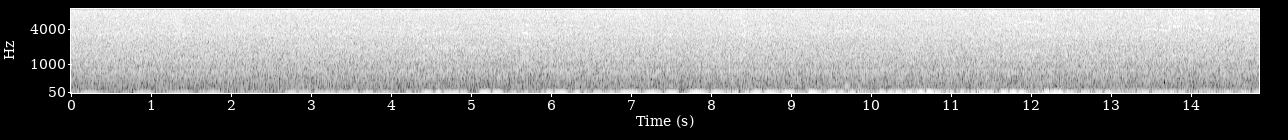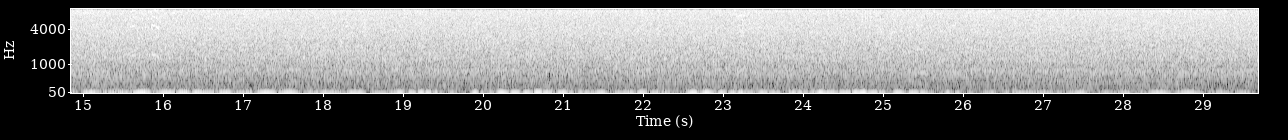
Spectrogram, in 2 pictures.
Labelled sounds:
11.8	12.1	Pacific white-sided dolphin, 4.9 to 5.3 kHz
13.5	13.8	Pacific white-sided dolphin, 3.8 to 4.1 kHz

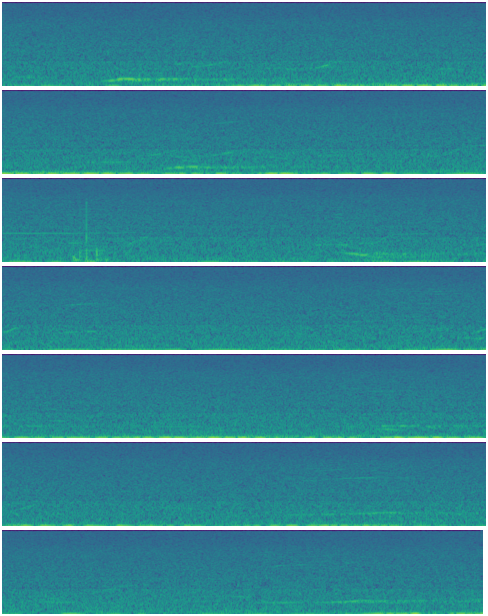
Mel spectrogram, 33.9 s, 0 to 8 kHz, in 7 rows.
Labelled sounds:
6.9	7.3	humpback whale, 2.4 to 2.8 kHz
9.6	10.1	humpback whale, 0.90 to 1.1 kHz
15.2	15.5	humpback whale, 1.9 to 2.2 kHz
27.6	28.0	humpback whale, 2.1 to 2.4 kHz

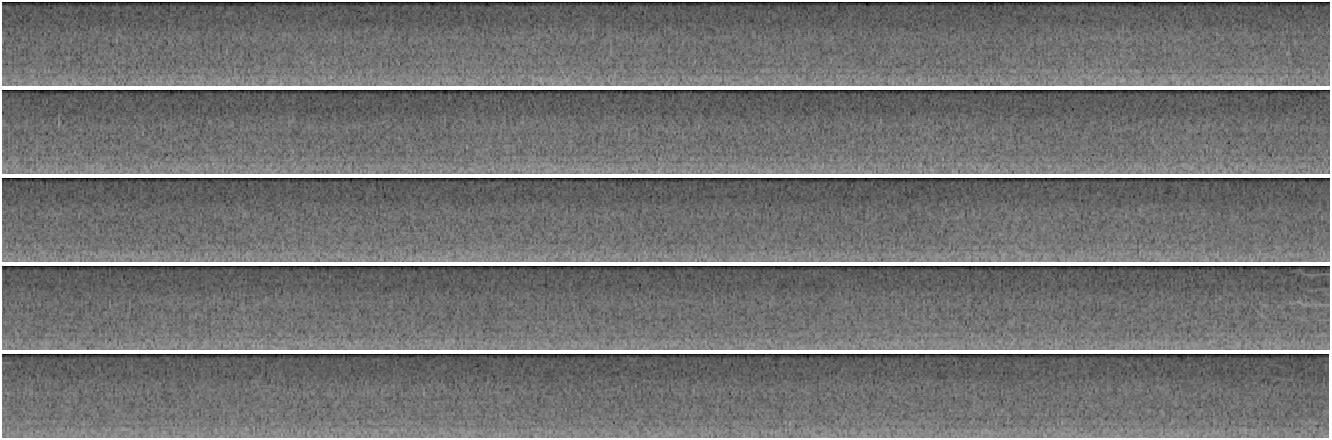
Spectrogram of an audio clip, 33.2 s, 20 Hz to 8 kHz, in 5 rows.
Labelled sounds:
26.4	26.6	Pacific white-sided dolphin, 4.2 to 4.6 kHz

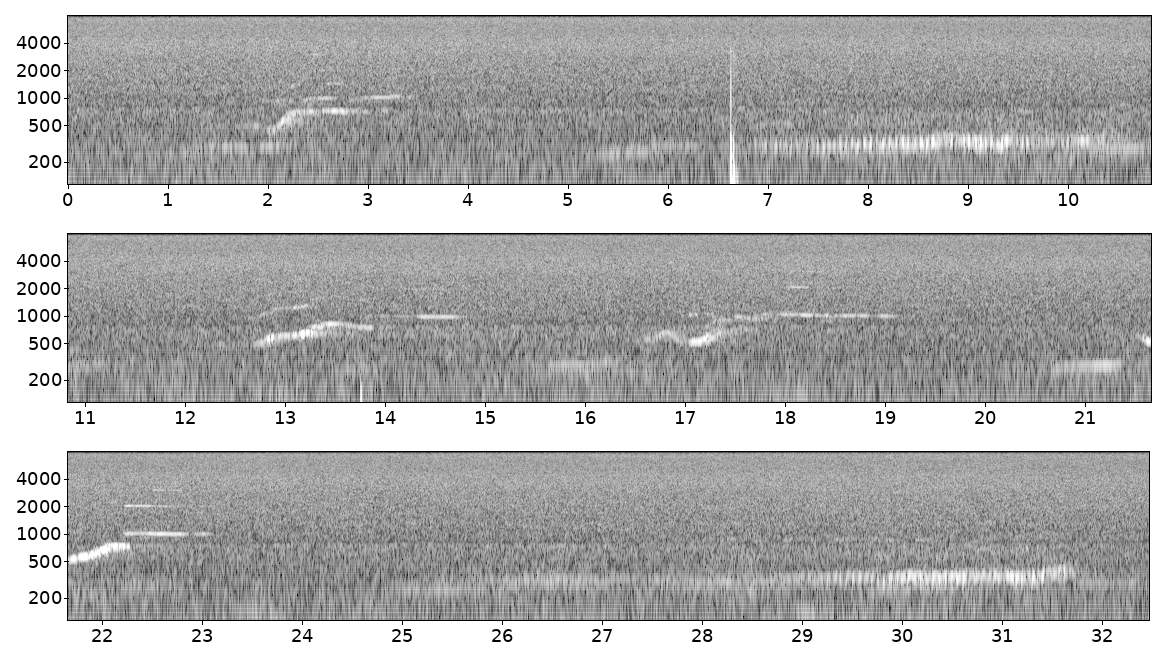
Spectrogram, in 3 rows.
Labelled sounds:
2.4	2.7	humpback whale, 0.80 to 1.1 kHz
2.9	3.4	humpback whale, 0.99 to 1.1 kHz
12.7	13.8	humpback whale, 0.80 to 1.4 kHz
14.3	14.7	humpback whale, 0.93 to 1.1 kHz
17.2	18.3	humpback whale, 0.80 to 1.2 kHz
22.0	22.8	humpback whale, 0.80 to 2.1 kHz

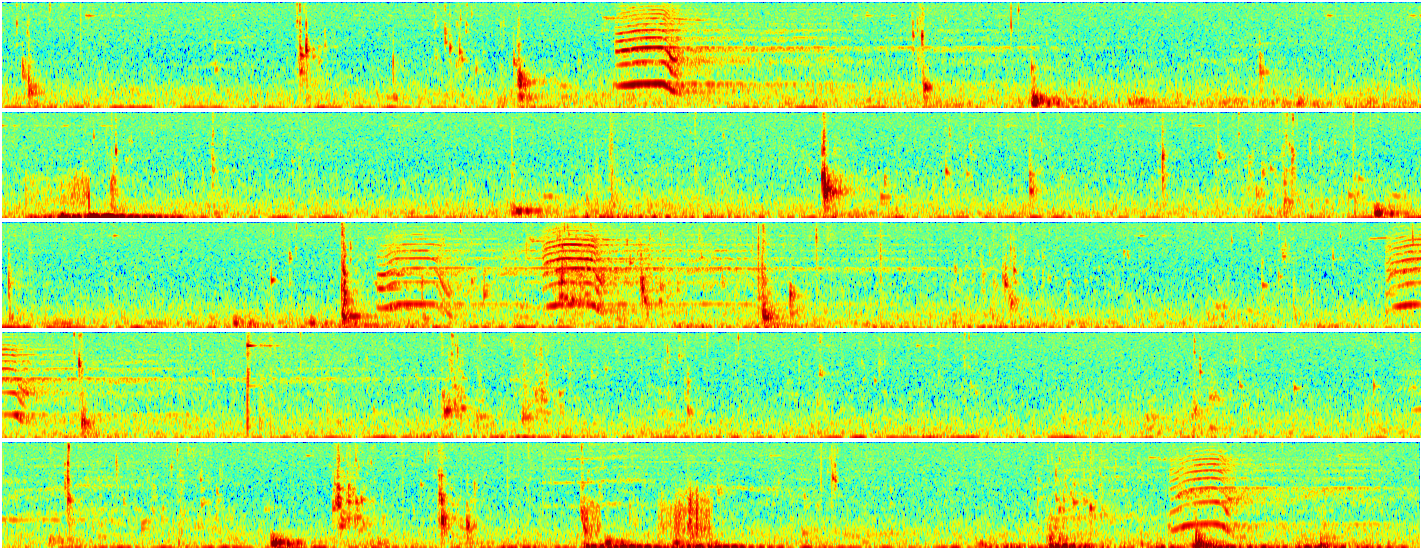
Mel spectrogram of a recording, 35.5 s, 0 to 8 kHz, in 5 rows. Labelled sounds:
3.0	3.5	killer whale, southern Alaska resident, 0.32 to 8.0 kHz
6.1	6.4	killer whale, southern Alaska resident, 1.7 to 4.2 kHz
16.1	16.6	killer whale, southern Alaska resident, 0.32 to 6.8 kHz
16.9	17.4	killer whale, southern Alaska resident, 0.32 to 8.0 kHz
21.0	21.5	killer whale, southern Alaska resident, 0.32 to 8.0 kHz
28.3	29.2	killer whale, southern Alaska resident, 1.1 to 5.1 kHz
31.0	32.6	killer whale, southern Alaska resident, 0.92 to 8.0 kHz
34.2	34.6	killer whale, southern Alaska resident, 0.50 to 8.0 kHz

